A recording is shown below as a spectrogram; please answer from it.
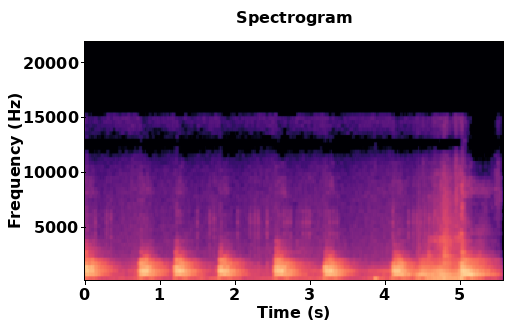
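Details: Westie barking at an R2 robot: around eight sharp barks, then a louder, drawn-out, strained burst of overlapping barks at the end, with a single knock partway through.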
